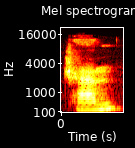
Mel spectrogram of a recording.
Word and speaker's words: Chan: during the 6th century it pronounces chan in chinese it was then introduced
